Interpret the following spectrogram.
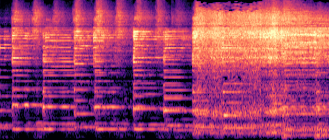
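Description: Live band playing an instrumental passage. A melody of separate, clearly pitched notes is played on its own at first. Then drums, cymbals and bass come in together about two and a half seconds in, and the band plays on at a louder, fuller level.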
